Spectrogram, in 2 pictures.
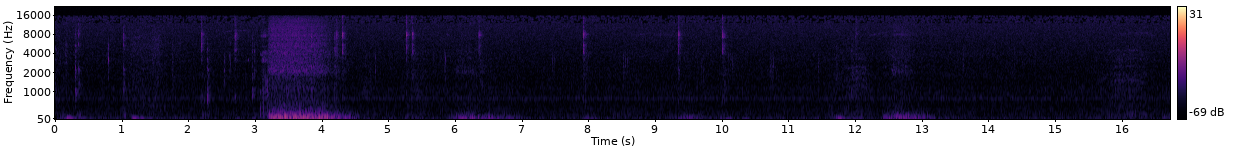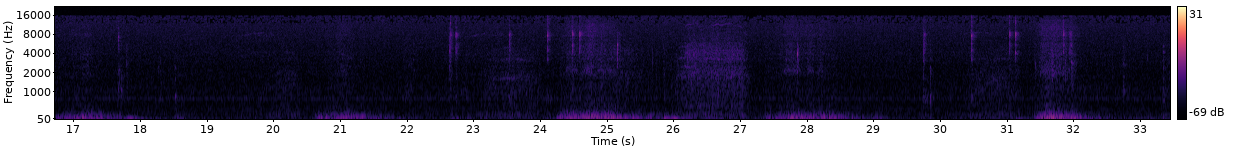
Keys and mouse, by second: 2.2 super+right click, 3.5 super+space, 4.2 super+click, 5.2 super+click, 6.3-7.9 super+drag, 9.3 super+click, 11.7 super+space, 22.6 super+click, 23.5 super+right click, 24.4 super+click, 29.7 super+right click, 31.0 super+click, 31.8 ctrl+shift+super+click.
